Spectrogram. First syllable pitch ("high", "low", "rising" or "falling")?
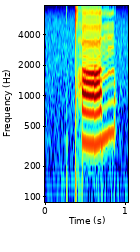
rising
